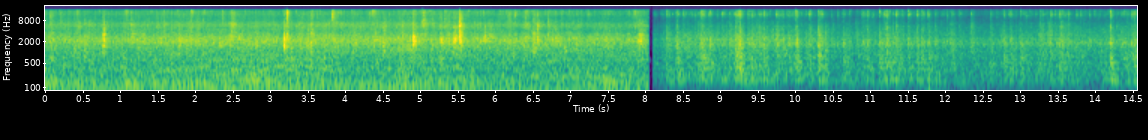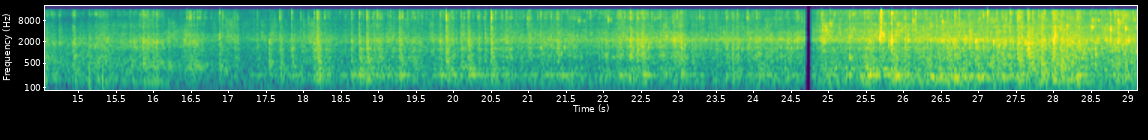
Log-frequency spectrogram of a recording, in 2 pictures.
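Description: Sopaipilla dough frying in hot oil: a steady sizzling hiss. The sound changes abruptly about eight seconds in and again near the end.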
